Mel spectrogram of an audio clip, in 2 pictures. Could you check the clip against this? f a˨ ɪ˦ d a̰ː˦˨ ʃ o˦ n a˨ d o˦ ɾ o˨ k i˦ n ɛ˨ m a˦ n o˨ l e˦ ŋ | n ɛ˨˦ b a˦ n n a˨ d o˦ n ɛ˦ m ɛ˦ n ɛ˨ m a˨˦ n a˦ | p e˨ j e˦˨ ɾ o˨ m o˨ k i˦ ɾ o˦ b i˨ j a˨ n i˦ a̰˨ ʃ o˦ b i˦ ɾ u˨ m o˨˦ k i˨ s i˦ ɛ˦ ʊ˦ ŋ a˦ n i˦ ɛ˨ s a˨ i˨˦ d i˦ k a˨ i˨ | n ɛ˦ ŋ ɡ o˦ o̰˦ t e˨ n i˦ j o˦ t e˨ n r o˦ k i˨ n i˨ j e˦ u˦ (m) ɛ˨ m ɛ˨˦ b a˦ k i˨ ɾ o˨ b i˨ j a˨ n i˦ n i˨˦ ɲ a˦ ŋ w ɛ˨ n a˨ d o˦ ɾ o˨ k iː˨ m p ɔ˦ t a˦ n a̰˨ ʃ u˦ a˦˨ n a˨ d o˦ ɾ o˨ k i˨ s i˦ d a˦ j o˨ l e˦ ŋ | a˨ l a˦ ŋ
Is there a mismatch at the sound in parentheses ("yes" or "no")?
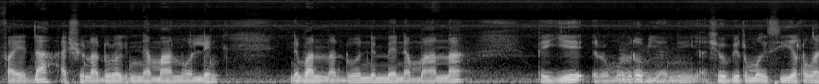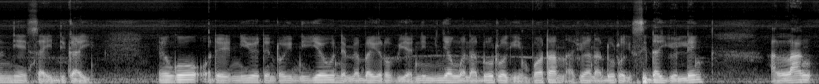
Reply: yes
